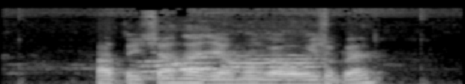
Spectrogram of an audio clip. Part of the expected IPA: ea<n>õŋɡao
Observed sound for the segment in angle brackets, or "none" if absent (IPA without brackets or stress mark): m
